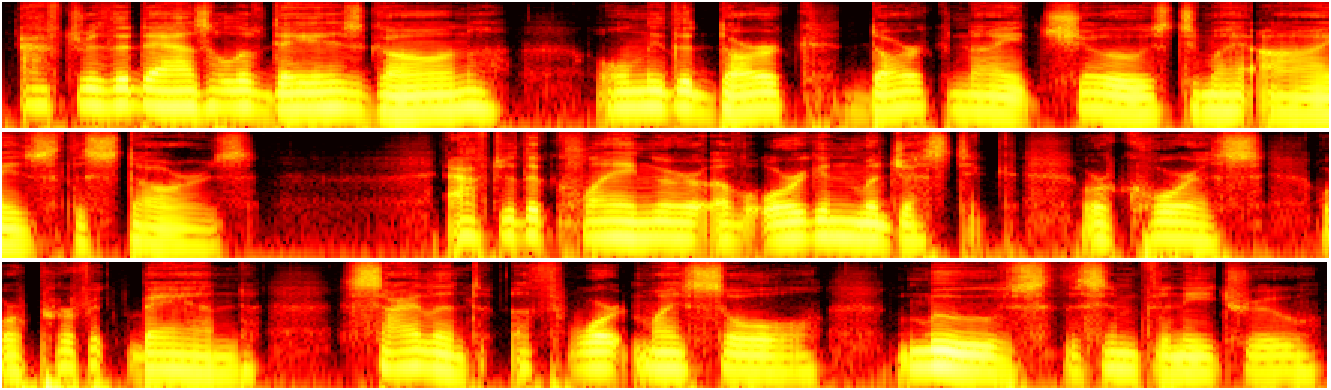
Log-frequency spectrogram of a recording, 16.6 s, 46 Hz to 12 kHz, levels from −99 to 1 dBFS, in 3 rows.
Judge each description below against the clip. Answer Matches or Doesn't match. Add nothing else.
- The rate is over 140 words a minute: Doesn't match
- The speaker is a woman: Doesn't match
